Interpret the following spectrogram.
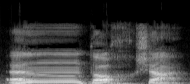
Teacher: إخفاء حقيقي لمجيء التاء بعد النون الساكنة، والتاء من حروف الإخفاء الحقيقي المجموعة في أول كلمة البيت. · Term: اخفاء حقيقي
